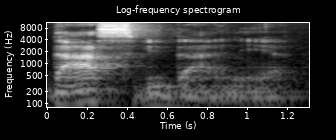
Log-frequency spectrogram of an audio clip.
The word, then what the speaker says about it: до свидания: And you pronounced it not до свидания, but до свидания. So this one is до свидания, because this preposition is linked to the word. Okay, and since this A is stressed, this O is pronounced A.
